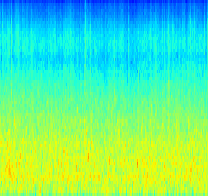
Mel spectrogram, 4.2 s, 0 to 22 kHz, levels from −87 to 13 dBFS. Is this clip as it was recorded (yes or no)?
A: no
